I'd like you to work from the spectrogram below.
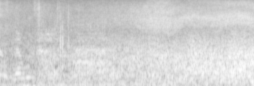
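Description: Ocean waves surge on the New Zealand shore in a steady, swelling wash that grows louder toward the end, mixed with wind buffeting the microphone and a brief voice at the start.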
